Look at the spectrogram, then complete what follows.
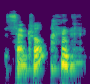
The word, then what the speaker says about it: Xentral: co-coo of central it's spelled with an X but actually it's called Central I've been told um and um who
